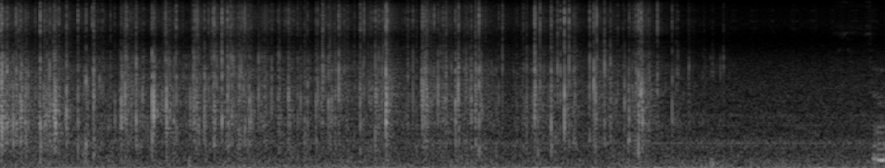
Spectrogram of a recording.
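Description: A small plastic bag of googly eyes crinkling and rustling as fingers rummage in it, with many small clicks; the handling dies down about seven seconds in.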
